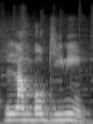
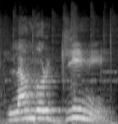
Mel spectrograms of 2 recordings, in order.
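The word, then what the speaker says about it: Lamborghini: Another Italian car that's commonly mispronounced is the Lam-bor-gi-ni. The correct way to say this is Lam-bor-ghee-nee!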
